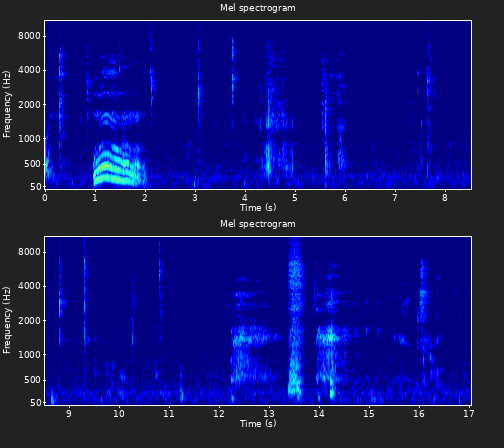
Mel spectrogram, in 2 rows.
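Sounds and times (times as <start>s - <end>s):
mouth clicks and smacks: 0.2s - 2.3s, 2.9s - 4.4s, 5.5s - 5.9s, 7.4s - 7.9s, 8.6s - 9.5s.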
